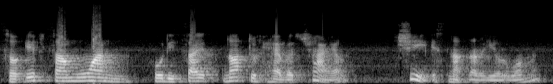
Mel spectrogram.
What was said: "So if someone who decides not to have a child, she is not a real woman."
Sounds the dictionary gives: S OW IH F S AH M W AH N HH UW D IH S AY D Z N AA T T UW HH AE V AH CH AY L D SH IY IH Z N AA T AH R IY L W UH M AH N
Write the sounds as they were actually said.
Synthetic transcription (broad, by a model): S OW IH F S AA M W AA N HH UW D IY S AY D N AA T T UW HH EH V AH CH AY L D SH IY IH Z N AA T AH R IY L W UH M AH N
